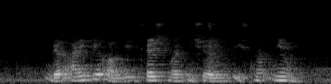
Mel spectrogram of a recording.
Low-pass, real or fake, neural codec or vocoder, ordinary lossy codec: 7.2 kHz; fake; autoencoder, 48 kHz, 128 numbers a frame, DAC-VAE, trained on Japanese speech; none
